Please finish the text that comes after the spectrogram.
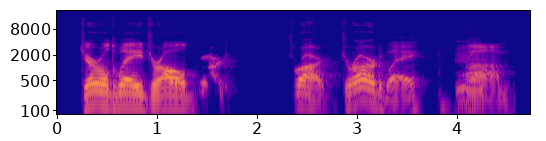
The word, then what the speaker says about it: Gerard Way: you say his name gerald wayne gerald gerard gerard way um like some people just have like too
